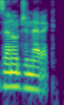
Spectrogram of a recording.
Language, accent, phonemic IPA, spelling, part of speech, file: English, US, /zɛ.nəʊ.d͡ʒəˈnɛ.tɪk/, xenogenetic, adjective, En-us-xenogenetic.ogg
- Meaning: 1. Being of foreign origin; having originated elsewhere 2. Relating to xenogenesis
